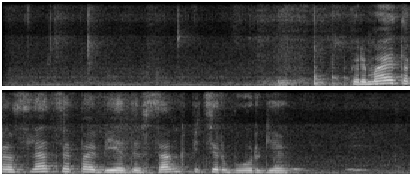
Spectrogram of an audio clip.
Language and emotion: Russian, neutral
